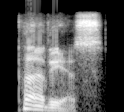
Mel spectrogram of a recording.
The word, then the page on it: pervious: British English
